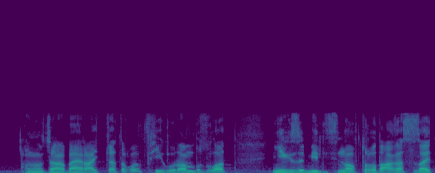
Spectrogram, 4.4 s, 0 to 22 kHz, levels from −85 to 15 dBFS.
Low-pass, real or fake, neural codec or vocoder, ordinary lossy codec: none; fake; codec, 16 kHz, 16 kbps, FunCodec, trained on LibriTTS, 50 frames a second; none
